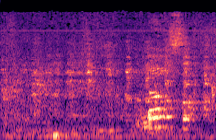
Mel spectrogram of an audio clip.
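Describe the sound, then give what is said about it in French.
A voice imitates a panting dog, quick breathy huffs with a few whiny, whimper-like squeaks, loud and rhythmic for a couple of seconds. “qui fait le chien”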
